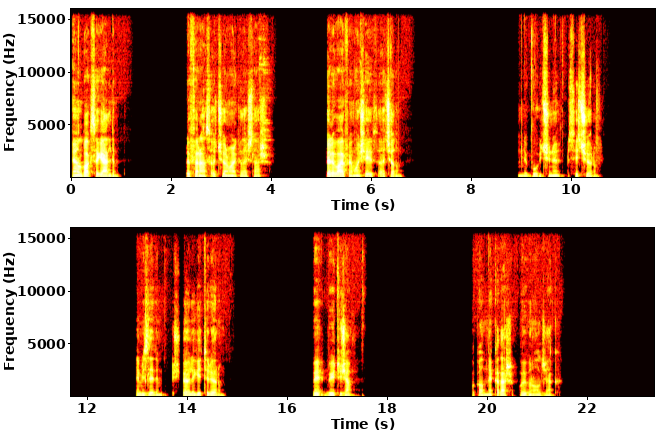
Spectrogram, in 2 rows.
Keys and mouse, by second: 1.4 click, 4.2 click, 5.5 click, 8.6 click, 9.0 shift+click, 12.0 click, 13.4 click, 16.4 r, 17.4 click.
